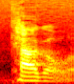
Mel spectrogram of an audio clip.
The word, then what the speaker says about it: Kaggle: and take a look at, I'm going to pronounce it wrong, Anthony, is it Kaggle or Kaggle? Kaggle, okay.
